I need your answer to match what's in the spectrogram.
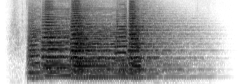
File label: Brass, Jazz for piano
